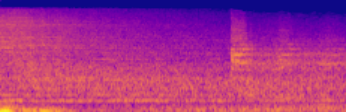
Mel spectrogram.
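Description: Trance track breaking down: the kick drum and bassline cut out at the start, leaving a reverberating noisy wash, with a short bright stab about one and a half seconds in.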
